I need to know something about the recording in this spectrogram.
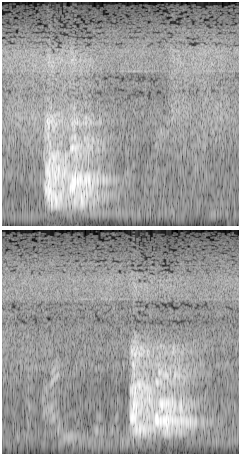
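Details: A female dog, very scared at first in a dog shower, gives two loud, drawn-out barks about four seconds apart, with soft human talk in the quiet gap.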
